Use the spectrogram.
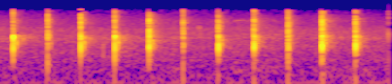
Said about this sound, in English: I was applauding vigorously.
